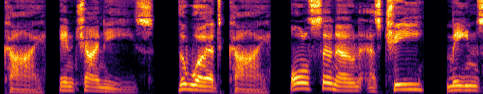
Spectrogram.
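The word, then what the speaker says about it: qi: in chinese the word kai also known as chi means natural energy life force or energy flow be aware that the chinese word kai is pronounced somewhat similar to the english word c based on these occult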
